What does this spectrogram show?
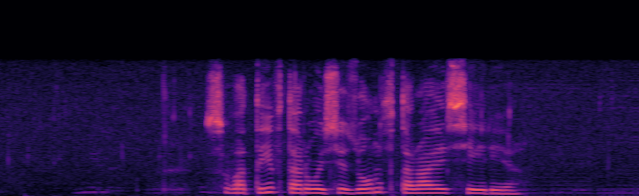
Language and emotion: Russian, neutral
